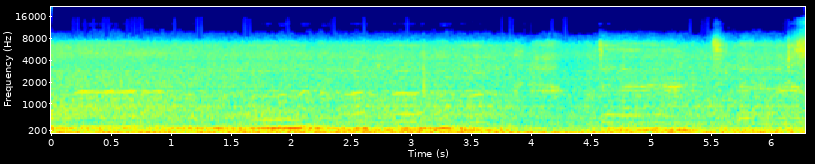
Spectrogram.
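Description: A woman singing a Turkish arabesk song without accompaniment, holding one long wavering note for about three seconds and then a shorter one near the end. Underneath is the steady low rumble of a car cabin on the move, which swells briefly in the middle.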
